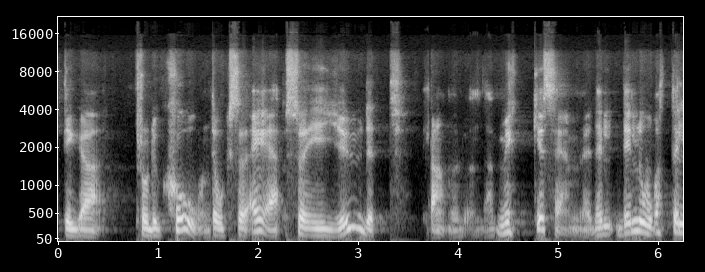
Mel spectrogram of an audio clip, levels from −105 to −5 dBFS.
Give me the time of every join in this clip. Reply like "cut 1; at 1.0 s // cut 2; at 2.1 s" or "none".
cut 1; at 1.5 s // cut 2; at 2.2 s // cut 3; at 3.7 s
